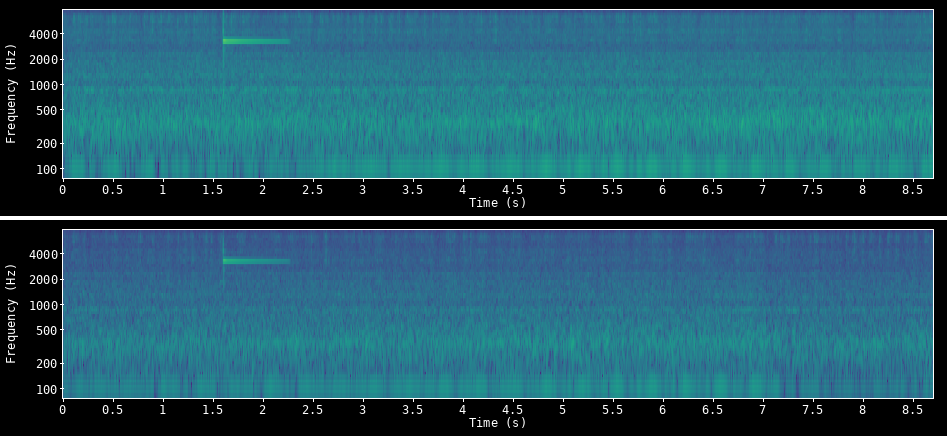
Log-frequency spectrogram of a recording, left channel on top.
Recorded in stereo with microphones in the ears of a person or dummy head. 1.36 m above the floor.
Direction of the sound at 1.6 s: 35° left (ahead or behind).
